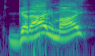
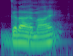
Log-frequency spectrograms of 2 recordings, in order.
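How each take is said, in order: First: Loud, high, hammed-up Aussie greeting; exaggerated Aussie, pitched up and punchy; over-the-top Australian accent. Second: Softer, understated Aussie greeting; casual, muted Aussie imitation; low-key Australian accent. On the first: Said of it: "You gotta go over the top". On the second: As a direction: toss it off in a mild Australian accent. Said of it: "So you would've went like".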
